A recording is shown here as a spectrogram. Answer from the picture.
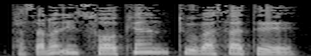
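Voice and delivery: ordinary talk

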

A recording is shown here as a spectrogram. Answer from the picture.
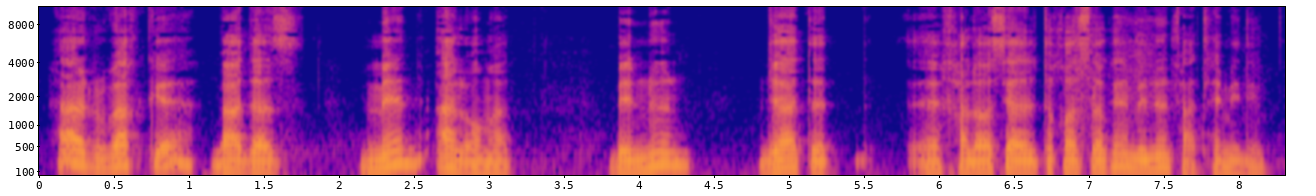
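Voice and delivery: normal talking voice

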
